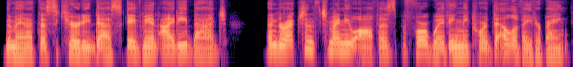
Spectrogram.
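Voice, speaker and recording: A woman narrates a first-person romance audiobook in a measured, expressive way. Her voice sits on the low side for a woman. The recording is dry and close, from a studio booth. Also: no room sound.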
